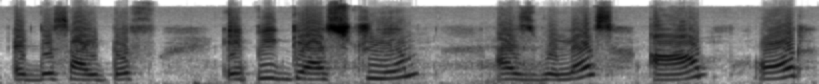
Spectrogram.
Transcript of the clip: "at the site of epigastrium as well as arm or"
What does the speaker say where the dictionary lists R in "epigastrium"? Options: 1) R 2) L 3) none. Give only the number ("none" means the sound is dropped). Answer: 1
